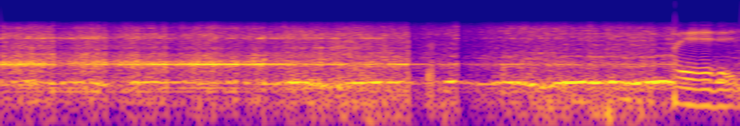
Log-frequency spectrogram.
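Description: Steady, even gear hum with a constant mid-pitched tone and no knocks or grinding: a healthy reduction gearbox.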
